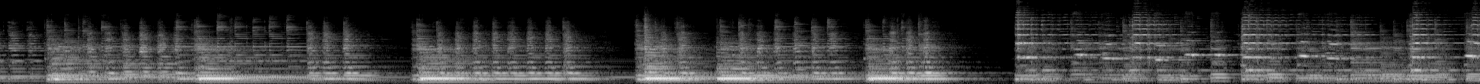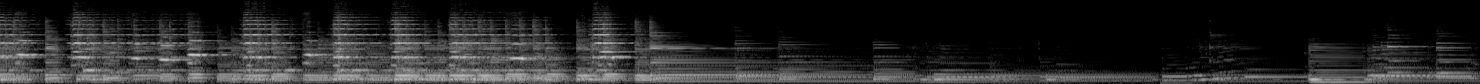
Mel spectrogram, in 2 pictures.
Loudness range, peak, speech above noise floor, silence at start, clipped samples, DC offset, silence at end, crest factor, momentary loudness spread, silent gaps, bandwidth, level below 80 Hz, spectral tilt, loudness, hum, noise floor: 21 LU; -2 dBFS; 24 dB; 0 s; under 0.1%; under 0.1%; 0.05 s; 18 dB; 24 LU; none; 12.5 kHz; -62 dBFS; -4 dB/octave; -18 LUFS; none; -45 dBFS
